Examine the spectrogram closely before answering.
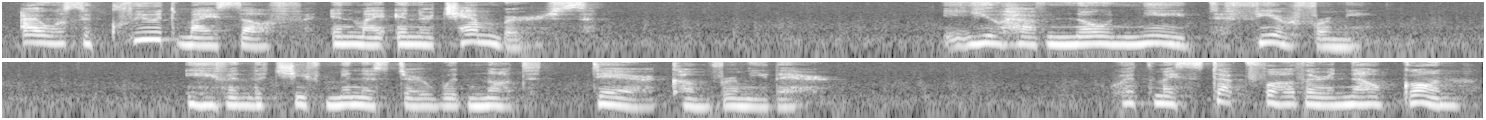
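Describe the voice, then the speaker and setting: An actress playing a composed, gracious young noblewoman in a game cutscene, speaking formally and softly in measured phrases. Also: medium pitch, slight background noise, close to an everyday voice. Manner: formal, measured, soft-spoken. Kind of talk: dramatic video game cutscene acting.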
